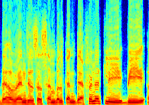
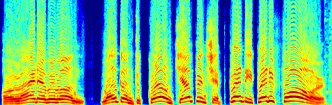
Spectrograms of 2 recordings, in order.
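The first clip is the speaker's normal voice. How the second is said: high, hyped opening to the show; announcer voice; 7 semitones higher than usual. Acted. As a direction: welcome the crowd like a big event host. Caster opening the broadcast.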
